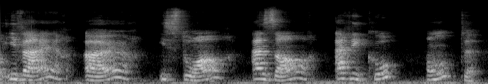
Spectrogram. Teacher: You don't pronounce the H if it's in the beginning of a word.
